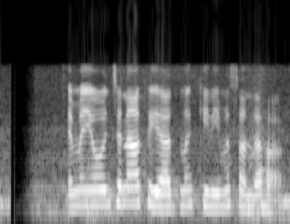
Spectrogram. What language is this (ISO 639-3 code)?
sin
